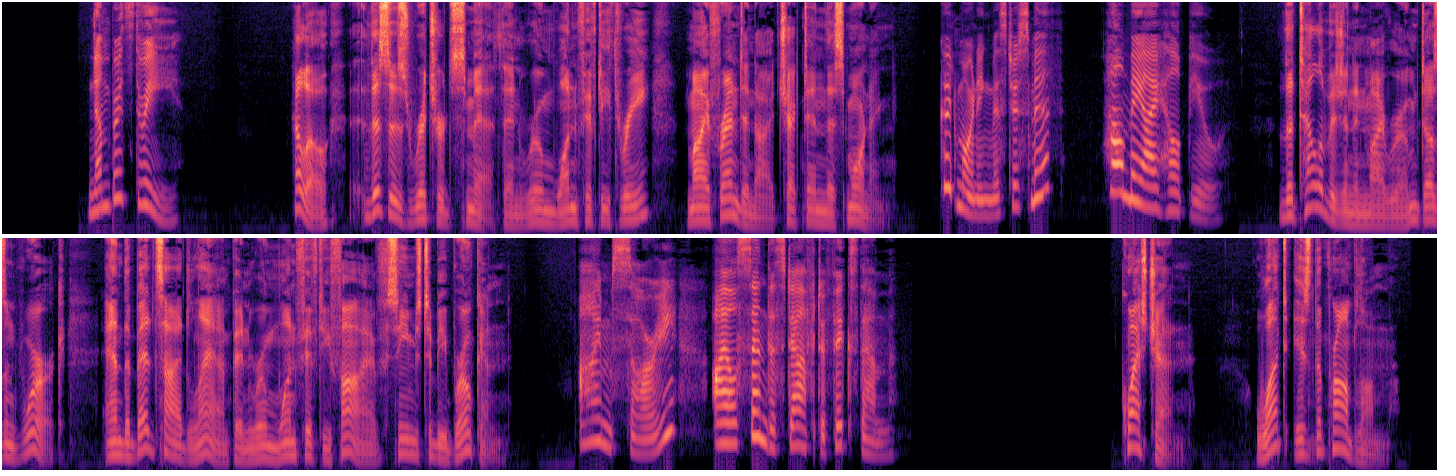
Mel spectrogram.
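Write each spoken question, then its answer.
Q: What is the problem?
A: The television in his room doesn't work and the bedside lamp in room 155 is broken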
